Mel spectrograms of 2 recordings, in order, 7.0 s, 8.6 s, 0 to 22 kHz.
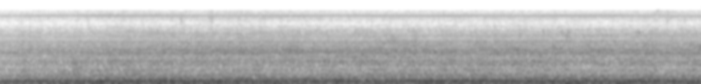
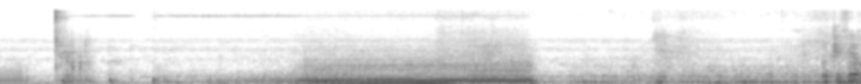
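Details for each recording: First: Siemens dishwasher with error E25, after the drain pump was refitted: steady low hum with even water rush, no grinding, rattling or surging, and no leak under the pump; correctly mounted, running normally. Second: Siemens dishwasher with error E25, drain pump tested before reassembly for leaks: low steady pump hum for a couple of seconds with no sound of water coming in; the supply appears cut off somewhere, and the tap later seemed faulty.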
